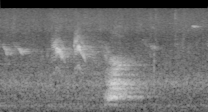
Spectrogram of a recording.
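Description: Birds chirping in short, high, downward-sliding notes, with one louder, lower call about a second in.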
